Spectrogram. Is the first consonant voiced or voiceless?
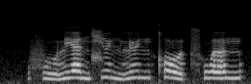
voiceless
